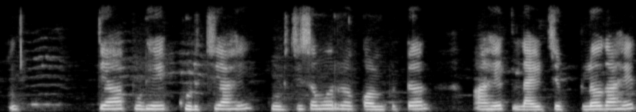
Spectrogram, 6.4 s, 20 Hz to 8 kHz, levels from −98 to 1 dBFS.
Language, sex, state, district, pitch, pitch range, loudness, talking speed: Marathi, female, Maharashtra, Dhule, 245 Hz, 230-255 Hz, -18 LUFS, 115 wpm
